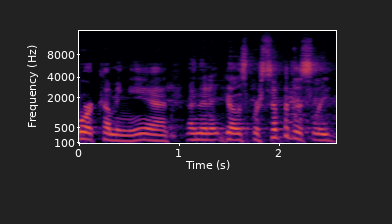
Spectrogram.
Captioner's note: audience laughs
